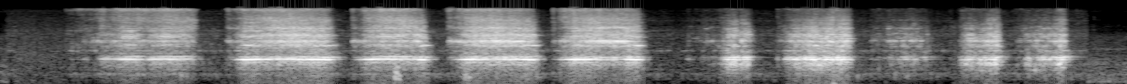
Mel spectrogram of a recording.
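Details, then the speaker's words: Wood lathe turning a madrone finial held in pin jaws, spindle roughing gouge cut pushed hard: repeated bursts of harsh scraping with a ringing squeal near one pitch on each pass; tool chattering and resonating against the thin spindle. "so as a rule like you'll hear me pushing hard and it you'll hear that resonance um and that's just hopefully the roughing cut i will try always to come back through and get one cut without any of that noise and chatter"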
